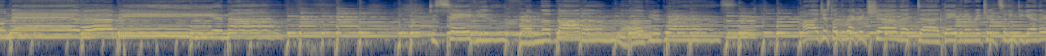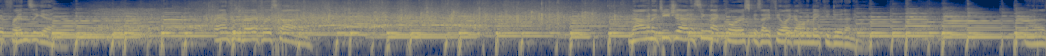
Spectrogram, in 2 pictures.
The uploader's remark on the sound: Taped in front of a live audience at Kings Place during the London Podcast Festival.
